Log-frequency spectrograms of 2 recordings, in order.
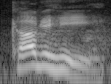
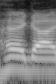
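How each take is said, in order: First: The name begins with a throaty K-like sound. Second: The name begins with a plain H sound. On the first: "it has a, a, a C H sound, a K sound really" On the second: "so you know who I'm talking about"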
